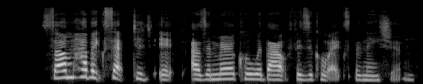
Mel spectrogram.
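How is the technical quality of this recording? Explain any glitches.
The recording has two faults: audible low-bitrate coding damage throughout, and one pre-echo smear near the one-second mark.

HE-AAC compression runs through the whole clip. The likely cause is an HE-AAC encoder at a low bitrate, with damage consistent with roughly 24 kbps. The codec spends its bits on the lower spectrum and synthesises the upper bands by copying lower content upward, so the treble sounds artificial. Sibilants in the speech turn gritty and metallic, and nothing comes through above 15 kHz.

Pre-echo occurs from 0.98 to 1.03 s. A sharp onset landed late within a transform block, and the encoder spread quantisation noise sized for that loud attack across the whole block, including the quiet stretch before it. The result is about 48 ms of hiss leading into the attack, which itself sounds softened and smeared rather than crisp.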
